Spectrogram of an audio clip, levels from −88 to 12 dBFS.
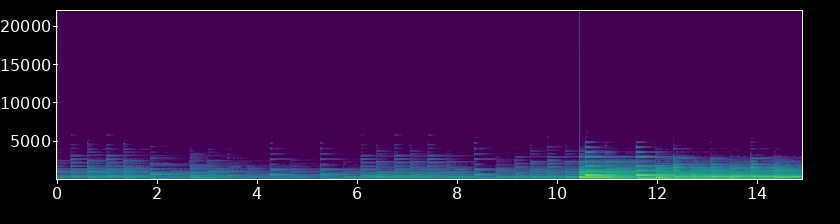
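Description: From the start until 10.44 s, the sound is faint and distant when played in mono, with the centred content and the low end nearly gone and the overall level down by about 24 dB. Only a faint residue is left. At 10.44 s the full, solid sound returns. The likely cause is one channel inverted: one stereo channel has its polarity flipped, so everything shared by left and right cancels when they are summed to mono.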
